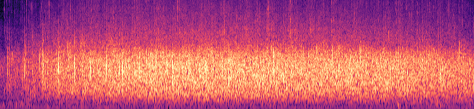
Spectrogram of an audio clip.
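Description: A crowd applauds steadily for several seconds during a Macomb County government address crediting the finance department for fiscal stability, a dense crackle of many hands clapping that swells quickly at the start and holds at an even, fairly loud level with no talking.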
